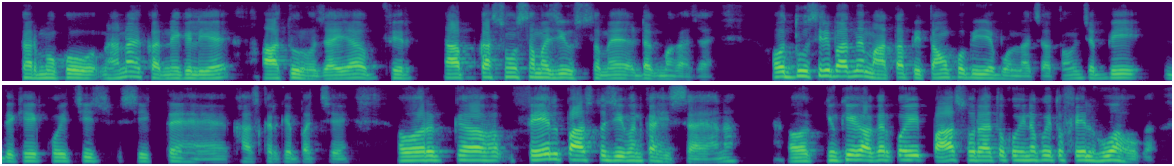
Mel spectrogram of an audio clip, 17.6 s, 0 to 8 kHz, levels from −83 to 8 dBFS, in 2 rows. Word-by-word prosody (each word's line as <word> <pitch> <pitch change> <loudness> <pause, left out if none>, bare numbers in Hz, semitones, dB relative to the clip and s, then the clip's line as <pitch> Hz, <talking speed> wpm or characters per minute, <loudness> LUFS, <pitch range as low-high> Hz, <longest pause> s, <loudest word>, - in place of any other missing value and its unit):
कर्मों 140 -1 0
को 145 +3 +2 0.2
है 130 - -2
ना? 185 0 +2
करने 130 -6 -2
के 135 - 0
लिए 130 +4 0 0.3
आतुर 135 +1 +3
हो 110 - -4
जाए 120 +4 0
या 140 +2 +2 0.2
फ़िर 130 -2 -4 0.2
आपका 145 +2 +3
सोच-समझ 165 -2 0
ही 150 - +1
उस 140 +1 -5
समय 125 -2 -2
डगमगा 110 -2 -5
जाए। 95 -1 -14 0.5
और 180 - +6
दूसरी 205 +3 +3
बात 195 -2 +4
मैं 200 - +1
माता-पिताओं 145 -1 0
को 160 0 0
भी 140 -1 -1
ये 135 - +1
बोलना 105 -2 -6
चाहता 100 +3 -10
हूँ, 130 - -8
जब 135 -1 -7
भी 140 +1 0 0.3
देखिए 130 +2 -3
कोई 135 -1 -1
चीज़ 135 +1 -8
सीखते 130 +1 -6
हैं 105 -4 -7
ख़ास - - -6
करके - - -7
बच्चे 105 -1 -8 0.5
और 160 +1 +4
क 160 -2 +4
फेल 195 +4 +5
पास 165 -1 +7
तो 170 - +1
जीवन 150 -2 +1
का 150 +1 0
हिस्सा 115 -3 -4
है, 100 - -5
है 105 - -8
ना? 130 - -9 0.4
और 130 +1 +3
क्योंकि 160 +3 +2
अगर 170 -1 +5
कोई 175 +1 +4
पास 165 - +5
हो - - +4
रहा 155 -1 +5
है - - -1
तो 170 - 0
कोई 165 0 0
ना 165 - +1
कोई 170 +1 +1
तो 170 - -3
फेल 165 -1 +2
हुआ 160 +3 +3
होगा। 100 - -7
145 Hz, 230 wpm, -18 LUFS, 130-165 Hz, 0.5 s, पास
